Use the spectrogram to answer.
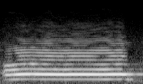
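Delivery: ओम with the ओ held three beats, slow; ओम sung out with a prolonged ओ; drawn-out pluta Om. Shown as a demonstration. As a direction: hold the ओ of ओम long like a chant. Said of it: "ओ को आपने तीन बार बोला".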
